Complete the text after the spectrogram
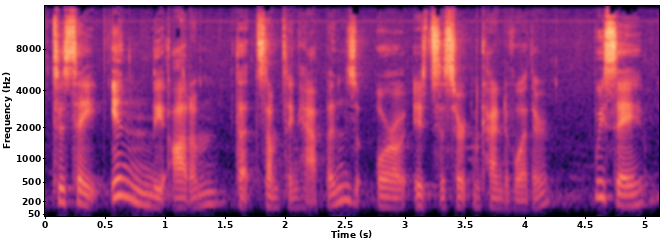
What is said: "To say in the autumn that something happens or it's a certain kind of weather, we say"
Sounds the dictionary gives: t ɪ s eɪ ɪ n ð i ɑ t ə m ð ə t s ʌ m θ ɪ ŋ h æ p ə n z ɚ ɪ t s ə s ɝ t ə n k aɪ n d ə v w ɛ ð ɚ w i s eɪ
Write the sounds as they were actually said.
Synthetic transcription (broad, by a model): t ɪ s eɪ ɪ n ð i ɑ t ə m ð ə t s ʌ m θ ɪ ŋ h æ p ə n z ɚ ɪ t s ə s ɝ t n k aɪ n d ə v w ɛ ð ɚ w i s eɪ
